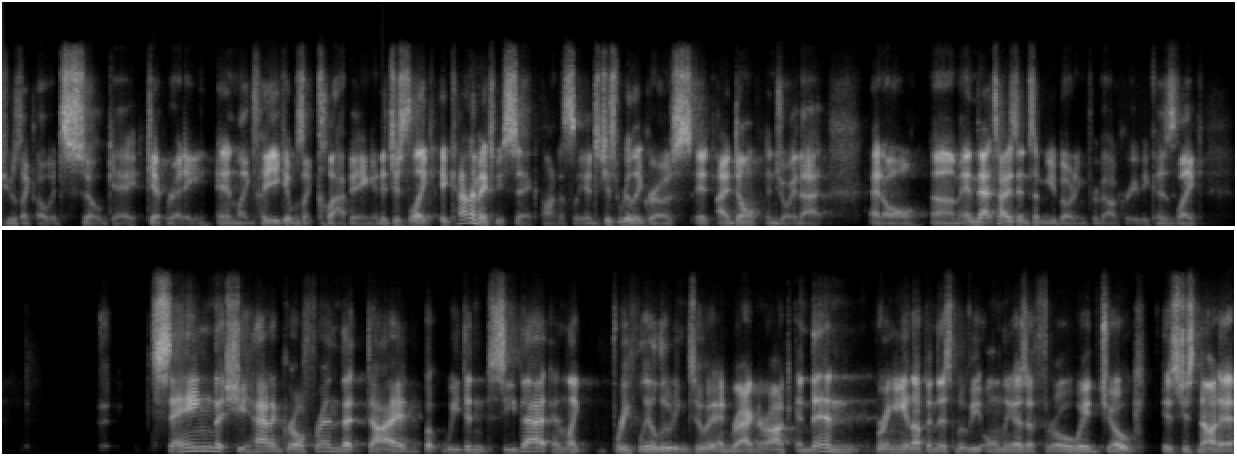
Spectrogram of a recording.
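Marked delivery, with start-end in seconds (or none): 0.3-2.1 smug delivery. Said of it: "real smug".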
